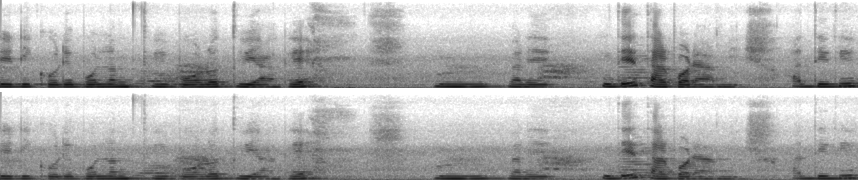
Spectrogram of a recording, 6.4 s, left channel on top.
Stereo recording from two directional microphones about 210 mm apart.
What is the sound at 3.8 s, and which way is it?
Speech, 15° left (ahead or behind).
